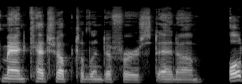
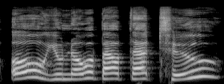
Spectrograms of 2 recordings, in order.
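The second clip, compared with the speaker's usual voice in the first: high, slow squeaky take on Kirk; mock Kirk; 11 semitones higher, 4 dB louder, slower than usual. Friend retelling a horror film mocks Kirk in a high, slow voice. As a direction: play him as a wounded, high-pitched dope. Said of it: "And Kirk goes".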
